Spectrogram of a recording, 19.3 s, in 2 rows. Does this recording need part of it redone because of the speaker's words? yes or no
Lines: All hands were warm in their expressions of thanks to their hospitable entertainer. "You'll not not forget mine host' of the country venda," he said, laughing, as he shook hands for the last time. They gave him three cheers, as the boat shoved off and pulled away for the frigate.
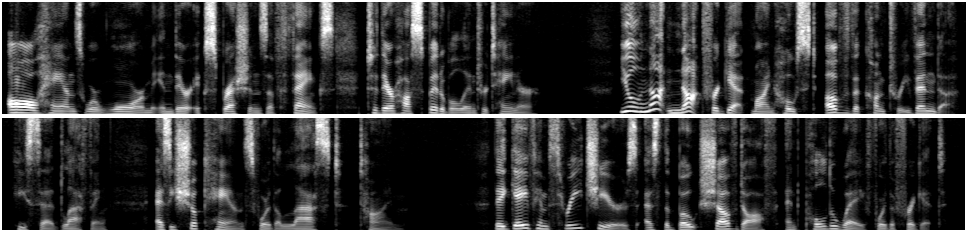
no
